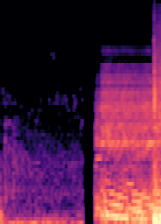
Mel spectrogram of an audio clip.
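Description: Faint outdoor background for about a second, then a moment of dead silence at a cut, after which intro music starts, swells and breaks into a steady, loud beat near the end.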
